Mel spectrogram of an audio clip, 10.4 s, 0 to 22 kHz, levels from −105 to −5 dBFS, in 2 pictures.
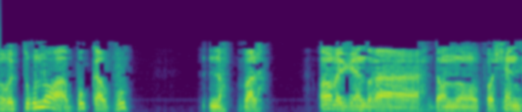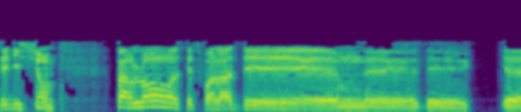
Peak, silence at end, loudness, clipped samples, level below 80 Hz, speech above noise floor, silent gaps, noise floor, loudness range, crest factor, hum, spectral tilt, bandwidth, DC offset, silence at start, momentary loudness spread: -2 dBFS; 0 s; -17 LUFS; under 0.1%; -50 dBFS; 69 dB; none; -87 dBFS; 5 LU; 18 dB; none; -10.5 dB/octave; 5 kHz; under 0.1%; 0 s; 9 LU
